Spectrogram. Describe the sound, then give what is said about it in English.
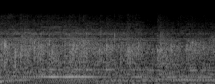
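Church audience clapping their hands together in steady, dense applause that holds at an even level for the whole stretch, with no voices standing out. “And clap your 2 hands together”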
